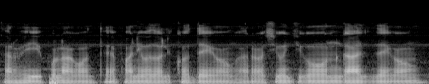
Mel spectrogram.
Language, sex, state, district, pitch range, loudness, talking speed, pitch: Chakma, male, Tripura, Dhalai, 75-80 Hz, -19 LUFS, 210 wpm, 75 Hz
